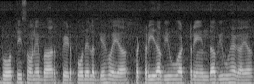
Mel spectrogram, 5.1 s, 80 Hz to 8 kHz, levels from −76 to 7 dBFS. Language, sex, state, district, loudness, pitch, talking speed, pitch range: Punjabi, male, Punjab, Kapurthala, -16 LUFS, 125 Hz, 215 wpm, 120-130 Hz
